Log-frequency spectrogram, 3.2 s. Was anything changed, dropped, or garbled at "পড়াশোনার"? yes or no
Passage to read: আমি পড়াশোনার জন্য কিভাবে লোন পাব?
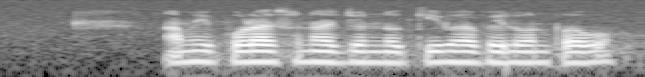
no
